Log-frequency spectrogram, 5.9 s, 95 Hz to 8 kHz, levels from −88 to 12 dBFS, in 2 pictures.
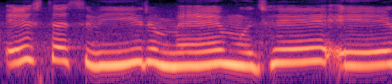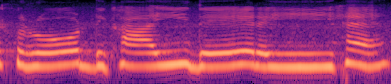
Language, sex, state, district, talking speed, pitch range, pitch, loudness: Hindi, female, Madhya Pradesh, Katni, 100 wpm, 250-280 Hz, 265 Hz, -9 LUFS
